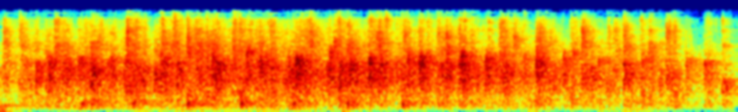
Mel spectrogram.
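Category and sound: crowd, festival audience applause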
